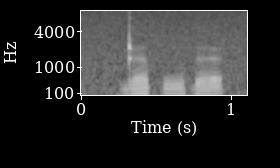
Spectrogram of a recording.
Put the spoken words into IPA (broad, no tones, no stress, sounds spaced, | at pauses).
ɖ ɛ p u ɗ ɛ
